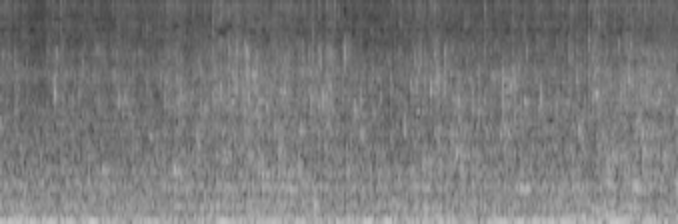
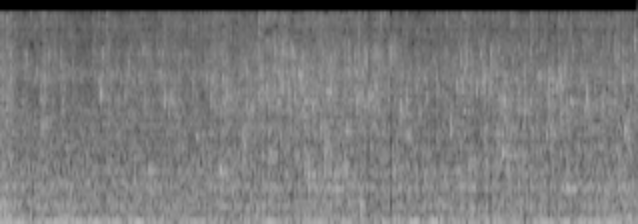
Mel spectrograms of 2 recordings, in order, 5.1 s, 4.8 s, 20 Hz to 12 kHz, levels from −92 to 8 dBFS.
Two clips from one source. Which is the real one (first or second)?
second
